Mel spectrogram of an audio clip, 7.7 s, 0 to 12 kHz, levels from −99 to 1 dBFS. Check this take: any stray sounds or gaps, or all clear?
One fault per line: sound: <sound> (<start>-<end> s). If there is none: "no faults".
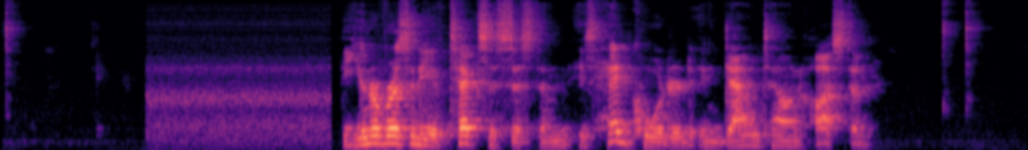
no faults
